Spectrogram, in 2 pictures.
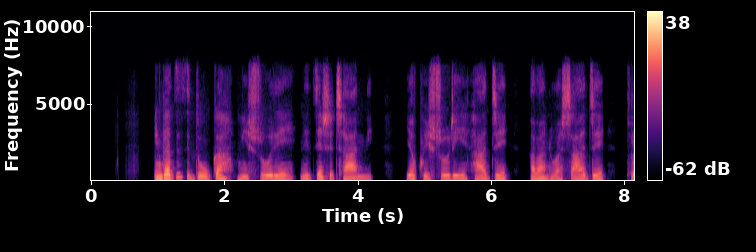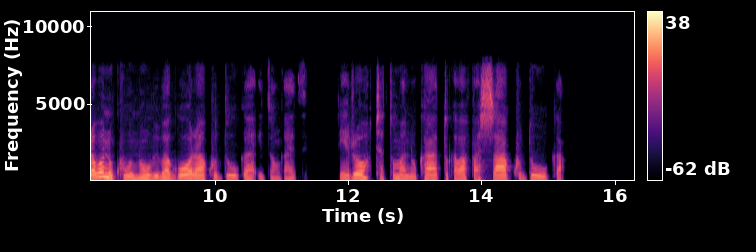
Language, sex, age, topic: Rundi, female, 25-35, education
